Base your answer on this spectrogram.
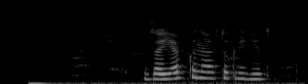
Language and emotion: Russian, neutral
